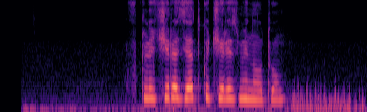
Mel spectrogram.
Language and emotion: Russian, neutral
